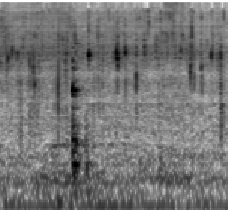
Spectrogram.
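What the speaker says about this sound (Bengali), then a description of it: "এখন আমি পেঁয়াজ কুচি দিয়ে দেব।" Chopped onions frying in hot oil in a wok, a close, steady sizzle with crackling pops and brief stirring clinks scattered across it.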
